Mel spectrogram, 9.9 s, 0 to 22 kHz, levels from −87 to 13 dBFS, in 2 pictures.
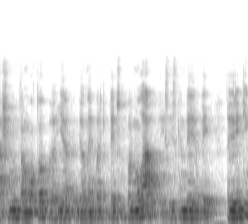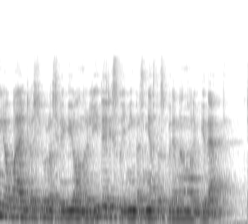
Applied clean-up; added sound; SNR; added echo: none; none; none; reverberation time 0.8 s.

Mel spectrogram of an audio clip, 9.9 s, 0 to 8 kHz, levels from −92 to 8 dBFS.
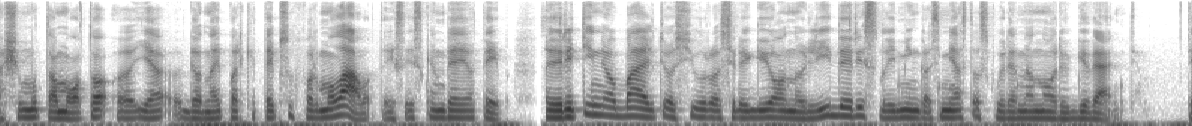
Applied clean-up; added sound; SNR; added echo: none; none; none; none.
